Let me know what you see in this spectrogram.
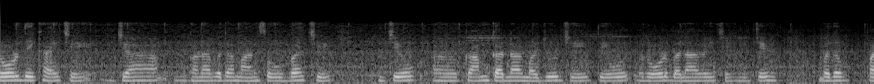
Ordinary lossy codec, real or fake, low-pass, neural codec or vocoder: Opus, 24 kbps; real; 7.2 kHz; none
